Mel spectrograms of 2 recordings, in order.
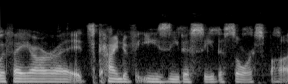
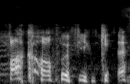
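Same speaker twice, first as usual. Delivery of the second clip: high, loud mock outburst; mock angry dismissal; 8 semitones higher, 5 dB louder than usual. Snarky goddess dismissing the whole party, mock angry. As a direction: throw them all out, raised and emphatic. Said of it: "She's just like".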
